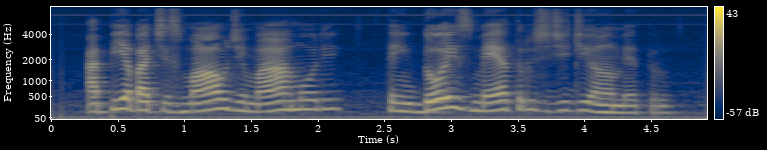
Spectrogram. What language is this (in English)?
Portuguese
